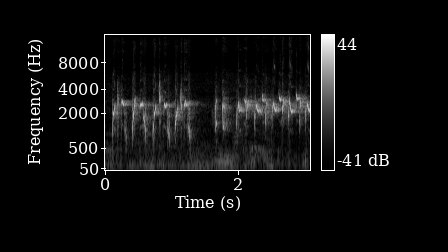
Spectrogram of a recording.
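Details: Sooty-headed bulbul singing gacor style, lively and nonstop, used to draw answers from other birds: quick chirping notes in close succession, a brief pause, then a denser run of bright twittering.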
